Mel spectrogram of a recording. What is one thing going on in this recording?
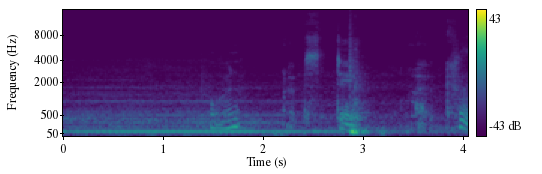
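An oven door clunks open.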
